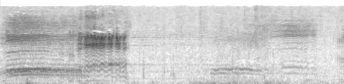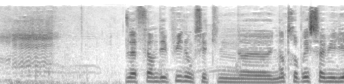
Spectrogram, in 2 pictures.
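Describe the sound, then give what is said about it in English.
A flock of sheep bleats in wavering, overlapping cries while a sheep farmer calls to them at his family farm near the town of Dreux in France's Centre region, the bleats growing louder toward the end. “a sheep farmer, calls to a herd of his sheep at his family farm, Ferme du Puy, near the town of Dreux in France's Centre region.”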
